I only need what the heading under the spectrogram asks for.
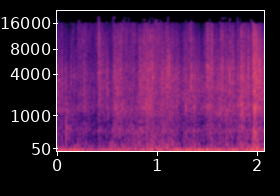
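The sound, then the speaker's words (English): Paper pages of notes being flipped and shuffled, a steady run of dry, crisp rustles and crinkles with a sharper swish near the end, heard alone with no talking. “Hang on, let me flip through my pages here.”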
